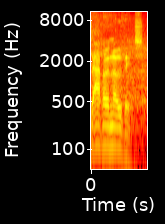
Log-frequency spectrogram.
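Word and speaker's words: Aaronovitch: and I found that if you pronounce it in the kind of vaguely fake Slavic way which is aranovich right people don't make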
